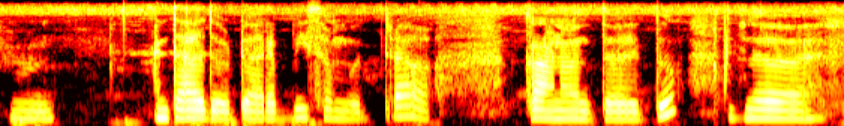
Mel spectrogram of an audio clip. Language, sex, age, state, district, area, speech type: Kannada, female, 18-30, Karnataka, Davanagere, urban, spontaneous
